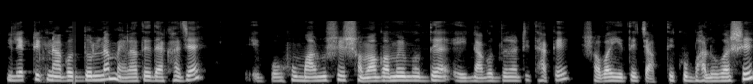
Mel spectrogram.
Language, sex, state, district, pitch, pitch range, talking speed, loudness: Bengali, female, West Bengal, Paschim Medinipur, 185 Hz, 170-200 Hz, 150 wpm, -17 LUFS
